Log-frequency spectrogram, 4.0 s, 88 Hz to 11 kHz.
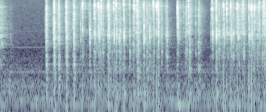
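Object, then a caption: Mechanical keyboard with plastic keycaps. After a brief silence, fingertips type with both hands on a backlit 87-key mechanical keyboard with plastic keycaps and clicky blue switches. The result is a rapid run of sharp, bright clicks with very short decay and almost no low end, broken by two short pauses before the typing resumes.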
